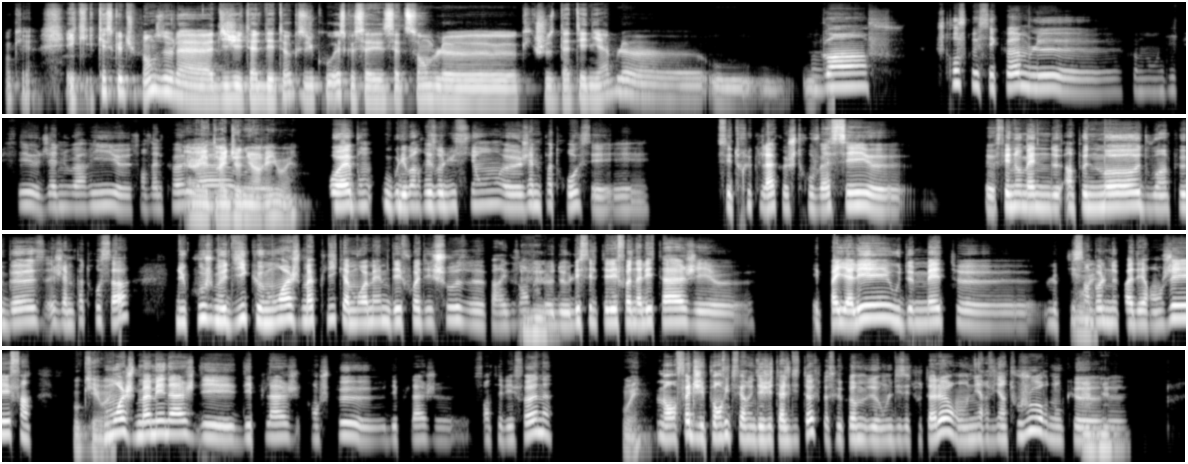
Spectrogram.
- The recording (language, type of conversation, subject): French, podcast, Comment la technologie affecte-t-elle notre capacité d’écoute ?
- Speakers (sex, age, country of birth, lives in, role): female, 40-44, France, Netherlands, guest; male, 30-34, France, France, host
- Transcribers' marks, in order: in English: "digital detox"; drawn out: "heu"; blowing; in English: "January"; in English: "Dry January"; in English: "digital detox"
